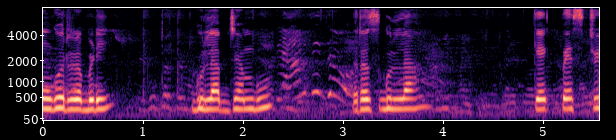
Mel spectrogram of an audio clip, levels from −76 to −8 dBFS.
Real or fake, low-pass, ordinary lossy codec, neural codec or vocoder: real; none; none; none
